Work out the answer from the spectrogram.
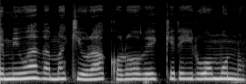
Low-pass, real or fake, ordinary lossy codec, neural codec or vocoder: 19.8 kHz; fake; none; vocoder, 44.1 kHz, 128 mel bands every 512 samples, BigVGAN v2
